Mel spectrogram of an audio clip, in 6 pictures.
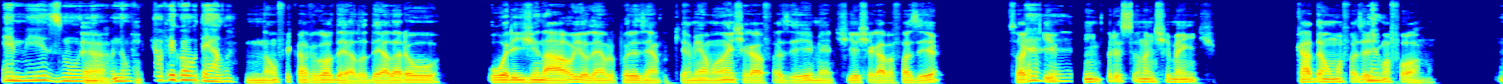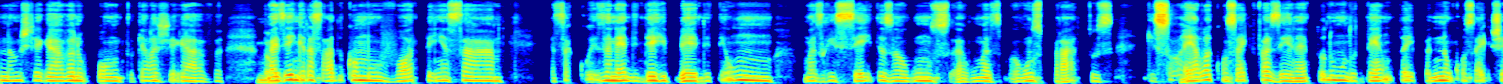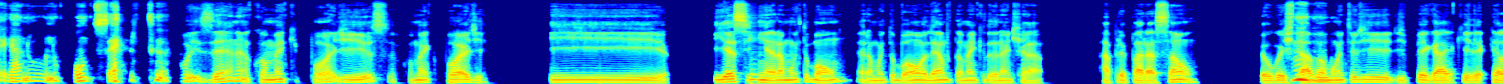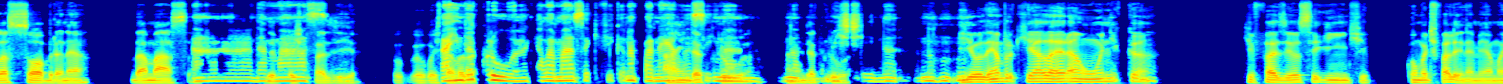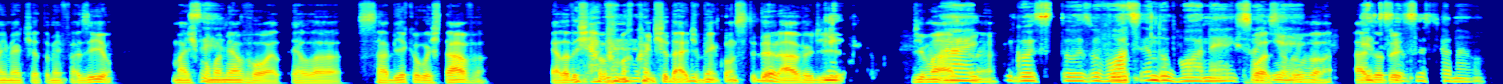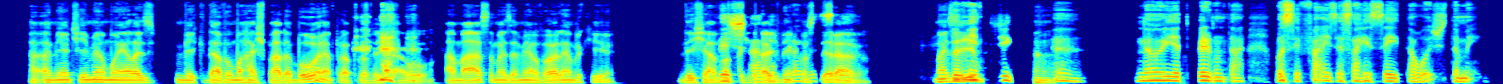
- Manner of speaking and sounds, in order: tapping; laughing while speaking: "certo"; laughing while speaking: "deixava uma quantidade"; chuckle
- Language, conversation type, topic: Portuguese, podcast, Qual receita lembra as festas da sua família?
